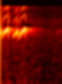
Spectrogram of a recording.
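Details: Mantenan gunung bird singing a short burst of three quick, high upslurred whistled notes, used as lure and training master song, ending abruptly into silence.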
